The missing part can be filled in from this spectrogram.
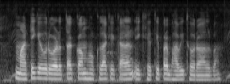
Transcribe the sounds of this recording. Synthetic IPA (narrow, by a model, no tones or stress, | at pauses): maːʈikeʊɾwəɽt̪akəmɦõːkʰlakekaːɾəɳ̃ʔikʰːeːt̪ipɾəbʱaːʋɪt̪ɦoɾɐɦəlbaː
